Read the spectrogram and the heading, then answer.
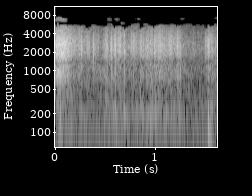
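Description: Steady rain falls in a continuous soft hiss, moderately loud, with faint irregular patters and no voices.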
